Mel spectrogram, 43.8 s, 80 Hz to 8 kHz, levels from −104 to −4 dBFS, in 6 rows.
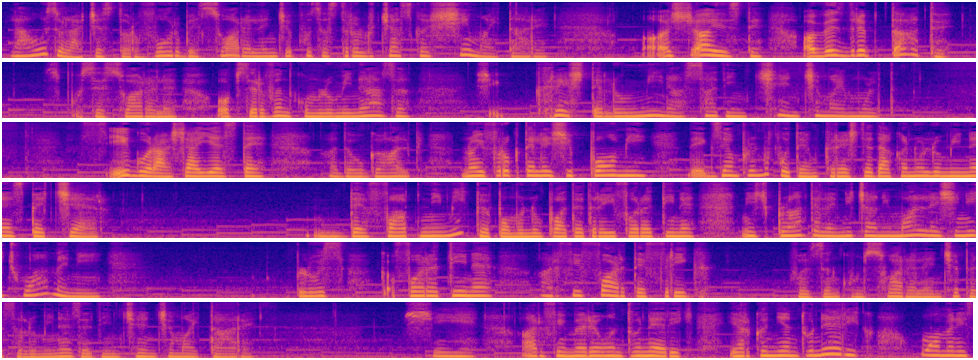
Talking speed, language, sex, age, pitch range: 130 wpm, Romanian, female, 30-49, 170-220 Hz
